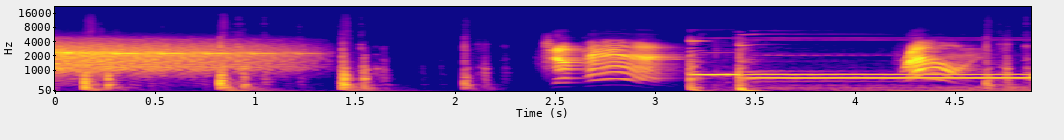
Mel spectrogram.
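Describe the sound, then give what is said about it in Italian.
A doorbell rings during a video-game session at home. A bright chime with falling tones sounds twice, mixed in with tapping and thunks and a steady electronic tone. “Oh, hanno suonato. Vado.”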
